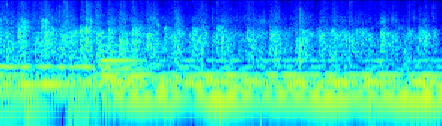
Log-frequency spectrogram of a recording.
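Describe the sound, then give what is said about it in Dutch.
A church audience claps steadily throughout for a man of God, a dense crackling patter over sustained keyboard or organ chords that shift to a new harmony about a second in. “Geef hem een applaus. Give him a hand.”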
